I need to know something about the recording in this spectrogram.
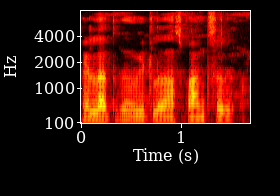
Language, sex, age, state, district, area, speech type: Tamil, male, 30-45, Tamil Nadu, Nagapattinam, rural, spontaneous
